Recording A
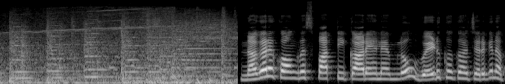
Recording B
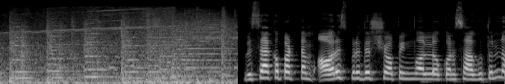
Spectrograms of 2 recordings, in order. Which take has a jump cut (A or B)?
B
